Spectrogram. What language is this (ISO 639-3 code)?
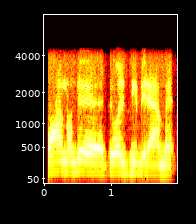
tam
